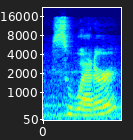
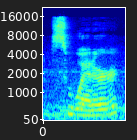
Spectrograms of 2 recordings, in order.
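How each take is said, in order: Both takes have the same delivery.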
